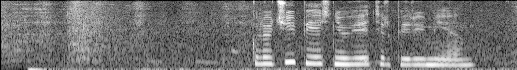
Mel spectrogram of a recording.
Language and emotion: Russian, sad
